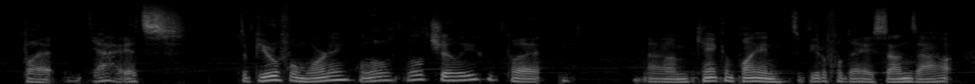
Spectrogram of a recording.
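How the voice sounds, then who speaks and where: A man's fairly low voice at a moderate pace, with lively intonation, long and frequent pauses, and a very clean recording over a silent background. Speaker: hobby photography YouTuber. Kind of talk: casual vlog narration. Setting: outdoors in backyard. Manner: relaxed, filler-heavy.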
